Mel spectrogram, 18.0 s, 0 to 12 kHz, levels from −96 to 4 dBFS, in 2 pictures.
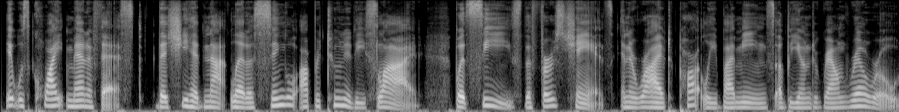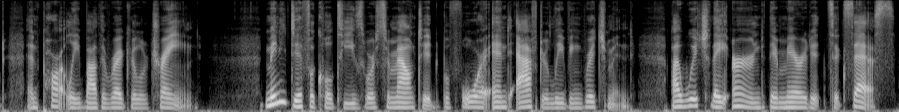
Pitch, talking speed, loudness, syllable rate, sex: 160 Hz, 165 wpm, -22 LUFS, 5.4 syllables/s, female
